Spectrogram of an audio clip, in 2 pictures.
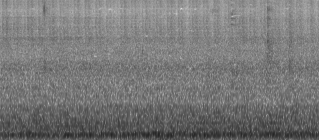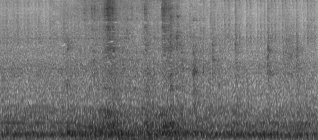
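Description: Vintage Haughton traction elevator car travelling with a steady low hum. About four seconds in it turns rougher and noisier as the car arrives and the doors open.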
